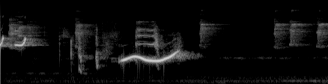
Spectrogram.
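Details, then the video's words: A talking pet ringneck parrot makes a short high chirp, rasping notes, then a long wavering whistle rising at the end, followed by a few soft hissy squawks. "Talking Ringneck Parrot Making Sounds"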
